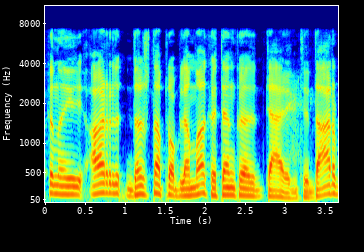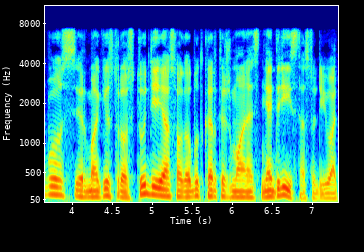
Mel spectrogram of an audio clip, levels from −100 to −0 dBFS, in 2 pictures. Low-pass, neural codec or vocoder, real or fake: 7.2 kHz; codec, 16 kHz, 4 kbps, FunCodec, trained on LibriTTS, 50 frames a second; fake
